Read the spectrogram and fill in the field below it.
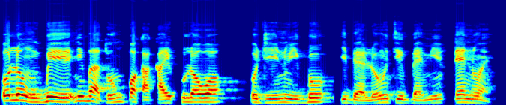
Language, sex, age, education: Yoruba, male, 30-45, tertiary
